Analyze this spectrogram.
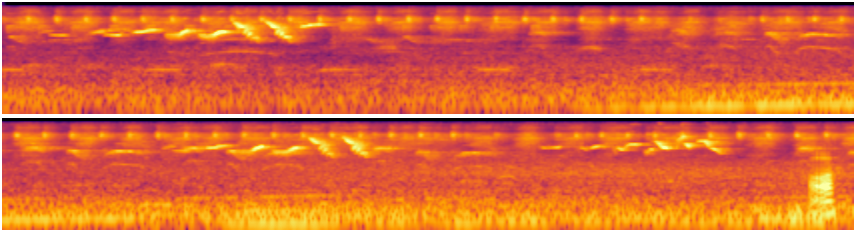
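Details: Black double-collared seedeater with a bluish-white bill, loose and singing steadily: bursts of high sweeping whistled and buzzy notes in short phrases, separated by pauses, over a steady high ticking background.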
